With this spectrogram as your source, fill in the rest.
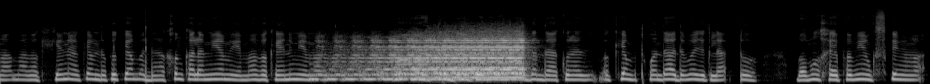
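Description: From 3.09 s to 5.66 s the speech starts coming back on itself at a steady interval of about a fifth of a second. Each return is thinner and more metallic than the last, and instead of fading the repeats stack up until they peak about 8 dB above the speech itself. This is feedback echo between two devices: a second device in the room replays the first microphone's signal, which that microphone captures again, beyond the reach of either echo canceller.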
